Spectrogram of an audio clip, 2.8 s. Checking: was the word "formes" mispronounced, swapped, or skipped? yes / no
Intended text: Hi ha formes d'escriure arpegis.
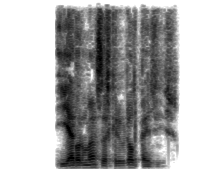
no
